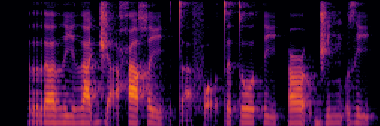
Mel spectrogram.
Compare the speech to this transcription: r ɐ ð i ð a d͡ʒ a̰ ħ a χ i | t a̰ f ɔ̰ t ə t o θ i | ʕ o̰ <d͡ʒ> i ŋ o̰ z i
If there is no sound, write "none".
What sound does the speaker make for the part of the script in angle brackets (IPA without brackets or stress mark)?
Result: d͡ʒ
